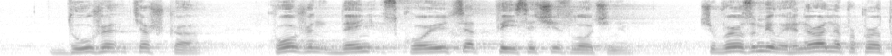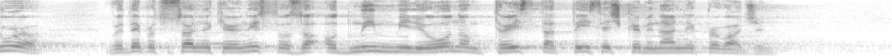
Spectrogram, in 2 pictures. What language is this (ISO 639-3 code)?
ukr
